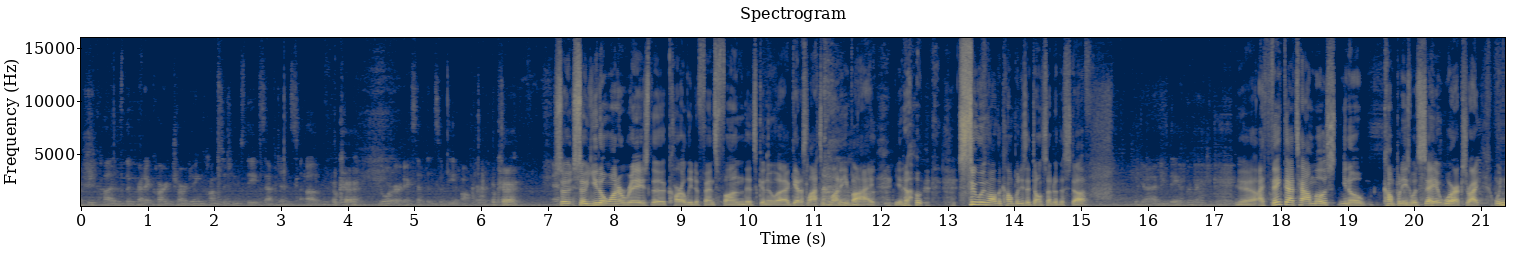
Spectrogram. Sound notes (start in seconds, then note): 10.9 laughter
